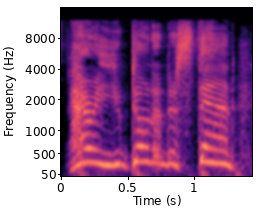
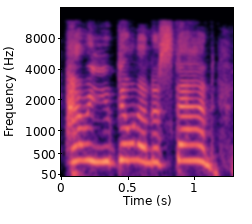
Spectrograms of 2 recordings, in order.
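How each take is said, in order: First: It is said in his normal reading voice. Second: It is said in an Arabella Figg voice.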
